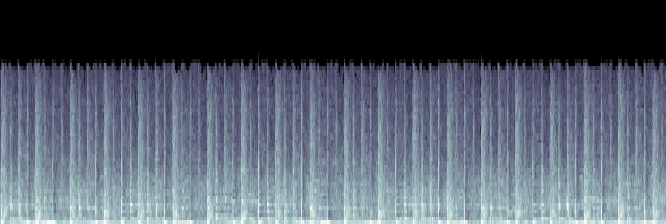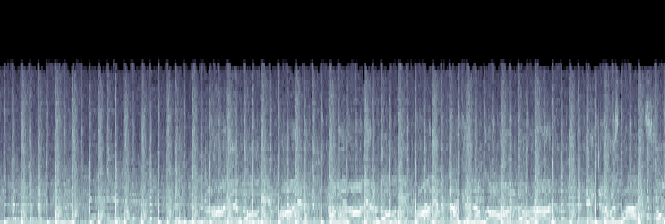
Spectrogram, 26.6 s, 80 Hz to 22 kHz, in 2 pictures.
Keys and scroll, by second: 14.2 ctrl+0.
